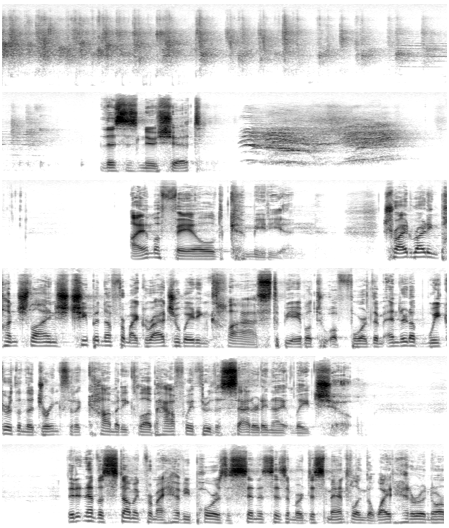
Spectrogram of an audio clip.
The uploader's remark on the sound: This show was recorded live on April 4, 2022 at Yellow Cab Tavern, 700 E.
